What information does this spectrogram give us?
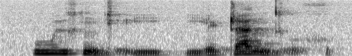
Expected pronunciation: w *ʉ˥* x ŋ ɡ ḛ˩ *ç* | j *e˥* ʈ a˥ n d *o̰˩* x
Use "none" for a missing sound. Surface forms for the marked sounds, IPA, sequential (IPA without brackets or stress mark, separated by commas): ʉ˥, j, e˩, o̰˩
